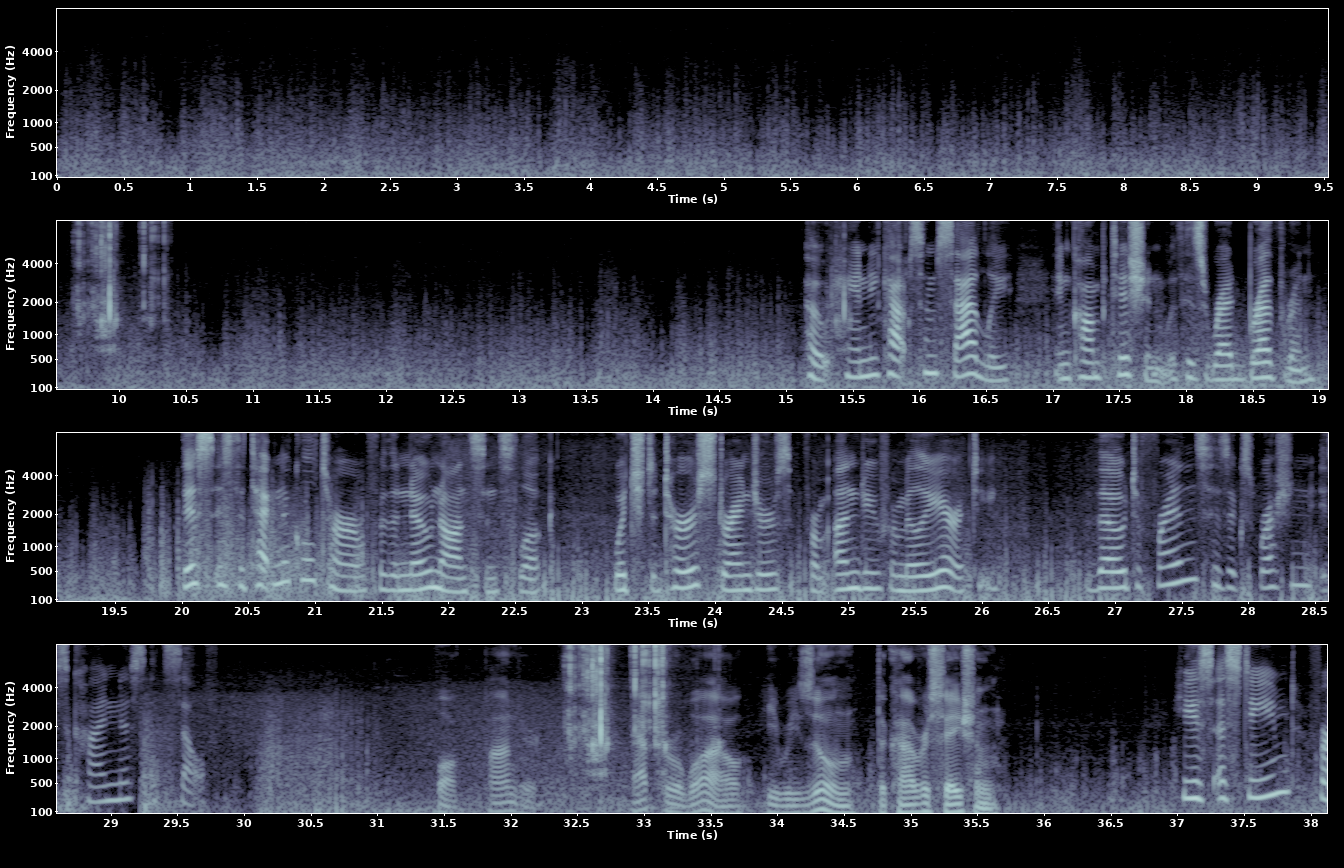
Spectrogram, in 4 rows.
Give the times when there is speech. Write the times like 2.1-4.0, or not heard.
15.2-19.0, 20.0-29.8, 31.4-32.3, 32.9-35.7, 36.8-38.0.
